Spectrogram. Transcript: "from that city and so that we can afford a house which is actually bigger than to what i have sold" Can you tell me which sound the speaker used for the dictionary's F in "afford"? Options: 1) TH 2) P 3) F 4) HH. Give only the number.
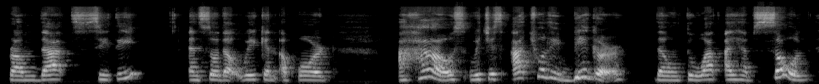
2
